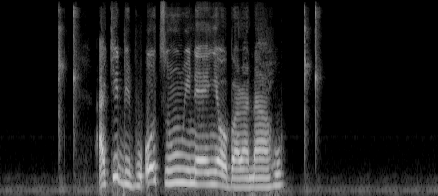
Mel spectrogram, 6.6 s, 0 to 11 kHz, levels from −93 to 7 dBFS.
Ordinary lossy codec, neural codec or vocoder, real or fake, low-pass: Opus, 16 kbps; none; real; 9.9 kHz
